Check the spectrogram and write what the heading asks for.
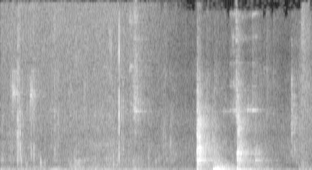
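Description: Low, muffled shuffling and a few heavy knocks, like horse hooves shifting on a stable floor, in a stable holding five horses on a farm outside Vetlanda, with a louder thump and scrape near the end.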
